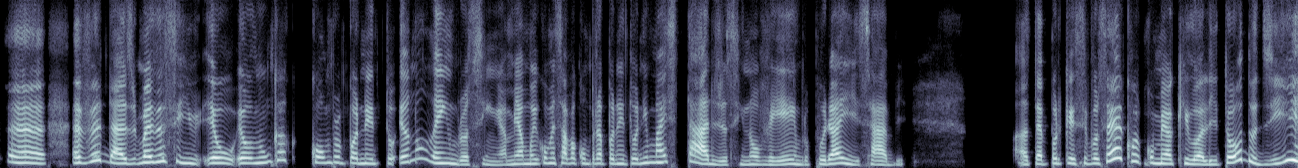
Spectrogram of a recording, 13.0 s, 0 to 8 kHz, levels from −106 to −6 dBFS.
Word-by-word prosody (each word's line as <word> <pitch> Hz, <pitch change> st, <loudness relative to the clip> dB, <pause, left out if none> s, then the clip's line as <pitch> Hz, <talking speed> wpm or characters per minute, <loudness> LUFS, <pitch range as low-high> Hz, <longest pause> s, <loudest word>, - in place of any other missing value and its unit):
É, 260 Hz, -5 st, +4 dB, 0.3 s
é 255 Hz, -, +5 dB
verdade. 260 Hz, -, +2 dB
Mas 275 Hz, +4 st, +5 dB
assim, 285 Hz, -8 st, -1 dB
eu 245 Hz, -2 st, +3 dB
eu 245 Hz, 0 st, +3 dB
nunca 290 Hz, +10 st, -3 dB, 0.2 s
compro 270 Hz, 0 st, -2 dB
o -, -, -10 dB
paneto 225 Hz, -2 st, -2 dB
eu 280 Hz, +3 st, +1 dB
não 450 Hz, +3 st, -7 dB
lembro 235 Hz, -7 st, +1 dB
assim. 180 Hz, -2 st, -6 dB
A 170 Hz, -, -6 dB
minha 200 Hz, +2 st, 0 dB
mãe 210 Hz, +1 st, -1 dB
começava 245 Hz, 0 st, -2 dB
a -, -, -11 dB
comprar 225 Hz, 0 st, -4 dB
panetone 220 Hz, +3 st, -3 dB
mais 280 Hz, +2 st, -1 dB
tarde, 210 Hz, -, +3 dB
assim, 175 Hz, +3 st, -10 dB
novembro, 185 Hz, +1 st, -3 dB
por 195 Hz, +2 st, -2 dB
aí 220 Hz, -4 st, +3 dB
sabe. 180 Hz, -1 st, -2 dB, 1.1 s
Até 195 Hz, +2 st, -1 dB
porque 230 Hz, +2 st, -2 dB
se 240 Hz, -, -8 dB
você 335 Hz, -, +4 dB
co 335 Hz, -4 st, -2 dB
comer 235 Hz, -5 st, +1 dB
aquilo 215 Hz, -1 st, 0 dB
ali 185 Hz, 0 st, +1 dB
todo 275 Hz, -, +4 dB
dia. 230 Hz, -, +5 dB
230 Hz, 180 wpm, -22 LUFS, 200-265 Hz, 1.1 s, é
